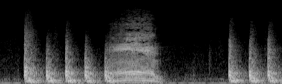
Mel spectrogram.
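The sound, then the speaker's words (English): A fist pounds heavily on the door of a room in two quick rounds of hard thumps, four blows then three, with a loud voice calling out in the pause between: Logan, son of the state governor, played by Vincent Price, pounding on the door. “Logan, played by Vincent Price, opens the scene as he pounds on the door of your room.”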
